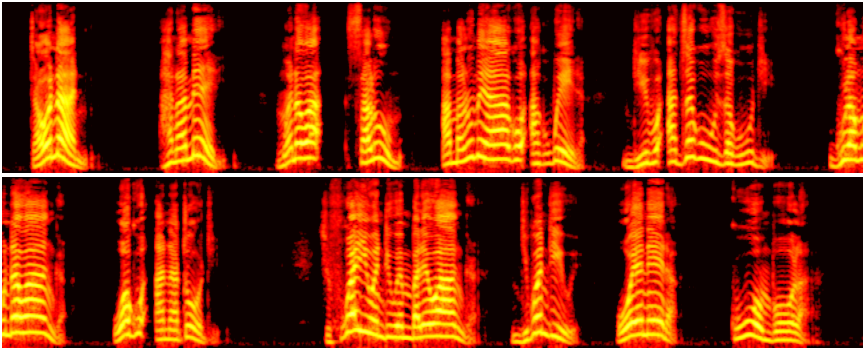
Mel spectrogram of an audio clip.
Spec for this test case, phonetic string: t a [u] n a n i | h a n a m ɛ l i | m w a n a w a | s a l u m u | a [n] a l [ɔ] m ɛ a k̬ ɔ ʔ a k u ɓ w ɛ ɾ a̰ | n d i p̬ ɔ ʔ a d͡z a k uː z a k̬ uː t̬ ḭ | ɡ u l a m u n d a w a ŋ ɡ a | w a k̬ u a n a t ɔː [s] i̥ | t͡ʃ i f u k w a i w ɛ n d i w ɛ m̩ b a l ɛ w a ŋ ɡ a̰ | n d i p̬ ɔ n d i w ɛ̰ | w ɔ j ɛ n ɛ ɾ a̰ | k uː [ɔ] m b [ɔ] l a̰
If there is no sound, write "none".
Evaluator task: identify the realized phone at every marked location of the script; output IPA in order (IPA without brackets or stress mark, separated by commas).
ɔ, m, u, t, ɔ, ɔː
